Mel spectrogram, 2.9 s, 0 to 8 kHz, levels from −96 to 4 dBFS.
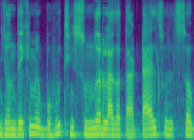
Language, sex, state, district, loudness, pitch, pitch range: Bhojpuri, male, Bihar, Muzaffarpur, -16 LUFS, 135 Hz, 125-140 Hz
